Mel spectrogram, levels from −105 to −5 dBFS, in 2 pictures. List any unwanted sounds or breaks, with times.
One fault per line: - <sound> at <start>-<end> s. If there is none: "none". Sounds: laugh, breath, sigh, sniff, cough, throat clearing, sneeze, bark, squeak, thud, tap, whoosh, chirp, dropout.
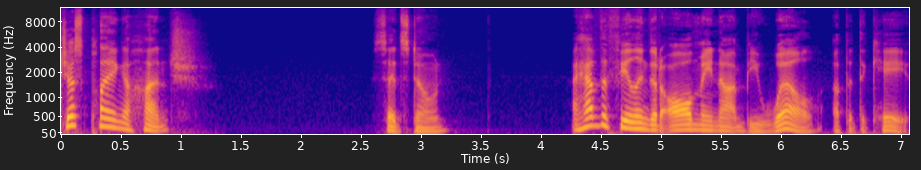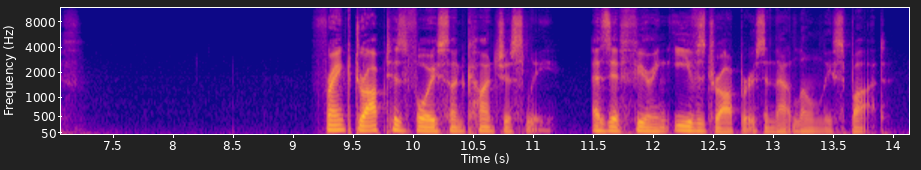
none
